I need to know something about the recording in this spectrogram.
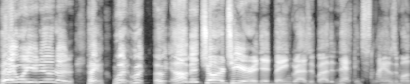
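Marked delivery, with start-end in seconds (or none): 0.0-3.8 very high, loud, stammering, sputtering yell. Retelling a movie scene where the funder protests to Bane: imitating someone yelling. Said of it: "yelling at him".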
